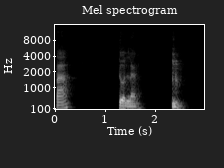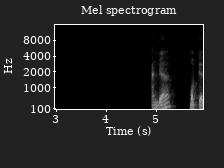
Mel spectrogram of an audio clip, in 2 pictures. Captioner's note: berdehem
